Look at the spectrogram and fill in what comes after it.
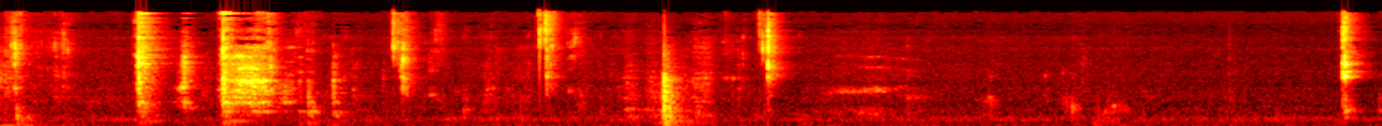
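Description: Close-miked chewing of a mouthful of rice and stew, with sharp wet mouth smacks and clicks in the first few seconds. The second half is quieter while he sips from a mug, with one more sharp click near the end.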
